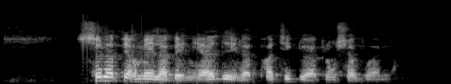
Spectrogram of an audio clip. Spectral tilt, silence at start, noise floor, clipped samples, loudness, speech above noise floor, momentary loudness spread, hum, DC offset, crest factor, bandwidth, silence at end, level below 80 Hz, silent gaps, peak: -5 dB/octave; 0.8 s; -73 dBFS; under 0.1%; -17 LUFS; 55 dB; 11 LU; none; under 0.1%; 16 dB; 8 kHz; 0.65 s; -64 dBFS; none; -2 dBFS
